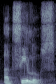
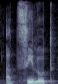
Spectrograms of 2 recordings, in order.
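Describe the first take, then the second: First: The word ends with an s sound. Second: The word ends with a t sound. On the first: This is the traditional religious pronunciation. "that's a Loshen Kodesh pronunciation" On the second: This is the modern Israeli pronunciation. "pronounced atzilut in uh, modern Israeli Hebrew"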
